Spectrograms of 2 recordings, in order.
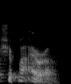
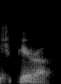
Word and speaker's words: Shapiro: so I'm like hey you're you're Mark Shapiro and he was like thank you for not saying Shapiro um because he made up that pronunciation like it's BS I don't know what his issue is but whatever uh so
